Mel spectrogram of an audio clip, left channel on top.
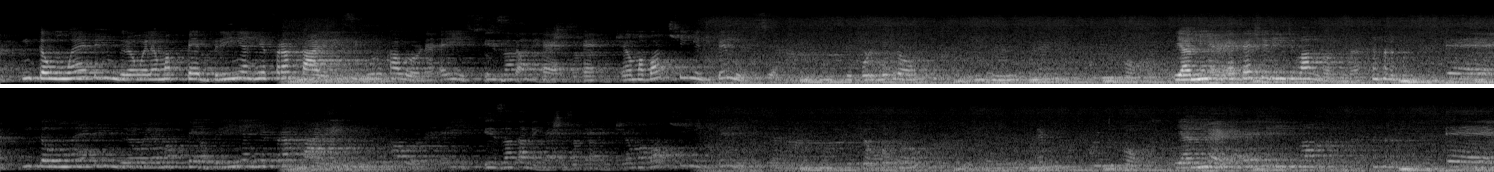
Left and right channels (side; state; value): right; quieter; 9.4 dB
